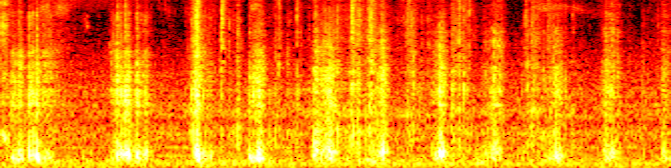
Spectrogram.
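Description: A person chewing a crunchy snack with mouth near the microphone, a steady run of crunches about two to three a second.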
